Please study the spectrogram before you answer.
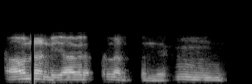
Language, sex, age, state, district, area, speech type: Telugu, male, 30-45, Telangana, Mancherial, rural, conversation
